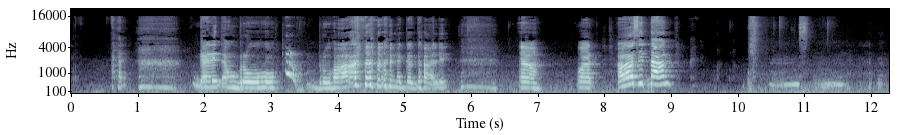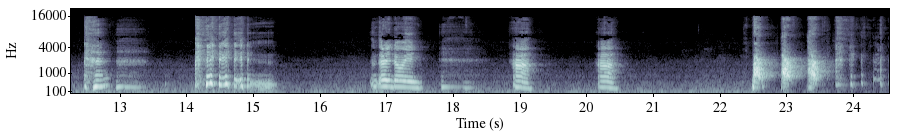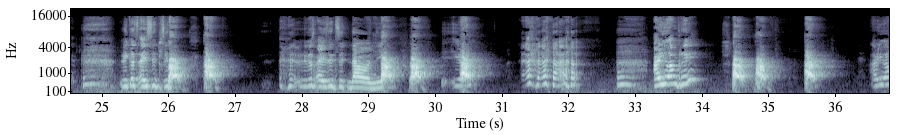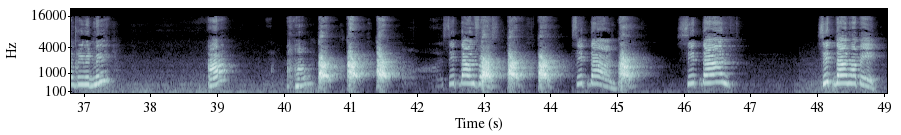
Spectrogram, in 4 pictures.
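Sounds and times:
small dog barking: 3.2s - 3.6s, 22.5s - 23.7s, 26.0s - 27.0s, 29.2s - 30.8s, 34.4s - 36.0s, 40.5s - 41.9s, 42.9s - 44.2s, 45.0s - 45.5s.

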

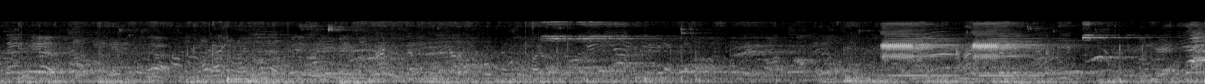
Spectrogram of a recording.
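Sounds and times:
voices of players and spectators: 0.0s - 12.0s.

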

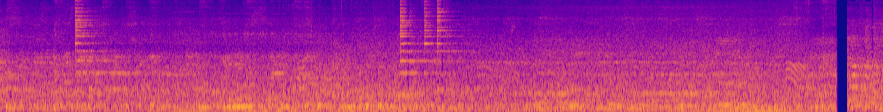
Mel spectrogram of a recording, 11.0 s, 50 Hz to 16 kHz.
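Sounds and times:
tram rumbling: 0.0s - 11.0s
high metallic ringing: 0.9s - 3.9s, 5.0s - 7.2s.

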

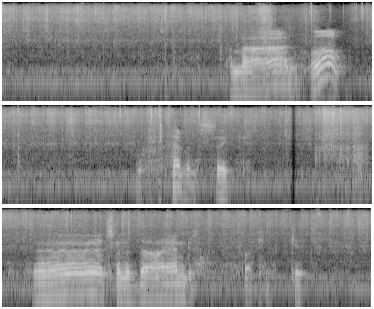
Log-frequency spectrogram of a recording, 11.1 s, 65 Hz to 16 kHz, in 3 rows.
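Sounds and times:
steak sizzling: 0.0s - 11.0s.

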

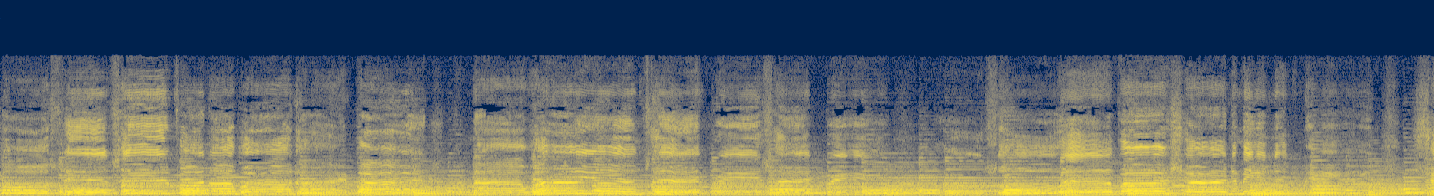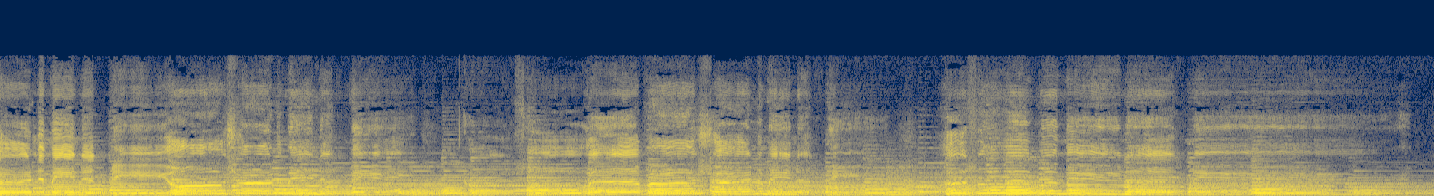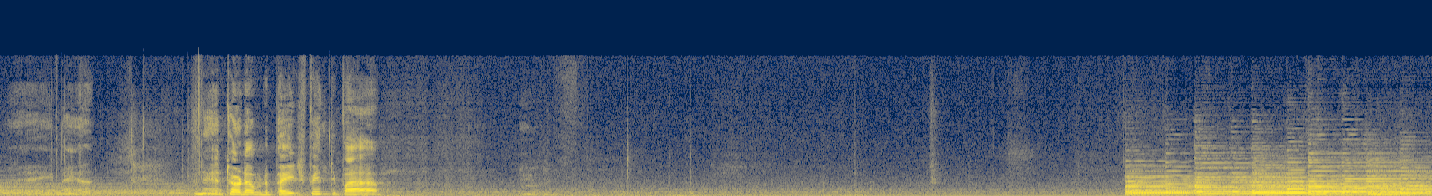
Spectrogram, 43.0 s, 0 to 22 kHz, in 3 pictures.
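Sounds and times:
piano accompaniment: 0.0s - 30.0s, 39.9s - 43.0s
hymn singing: 0.0s - 32.5s.

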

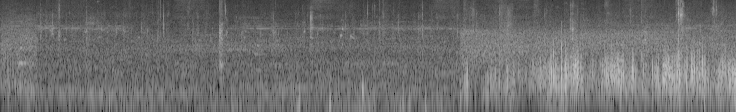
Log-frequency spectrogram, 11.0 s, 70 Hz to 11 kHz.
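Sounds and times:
low outdoor rumble: 0.0s - 11.0s
footsteps on pavement: 0.5s - 11.0s.

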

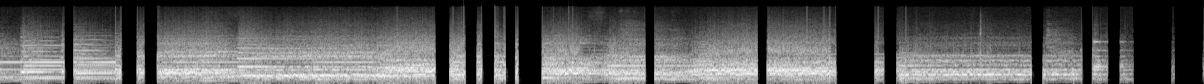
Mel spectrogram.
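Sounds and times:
men's choir singing: 1.4s - 10.8s.

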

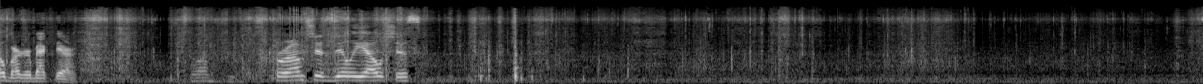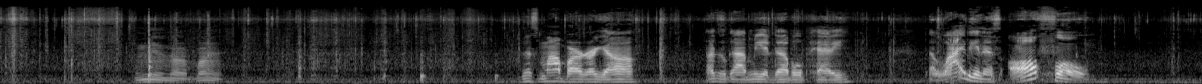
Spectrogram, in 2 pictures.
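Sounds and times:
paper wrapper crinkling: 0.0s - 24.0s
person chewing food: 4.3s - 17.2s, 20.5s - 21.3s, 23.0s - 24.0s.

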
